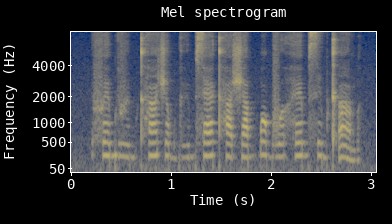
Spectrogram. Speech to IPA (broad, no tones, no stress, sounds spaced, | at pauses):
f ɛ b i v y b kʰ ã ʃ ɐ b ɡʱ y b s æ kʰ a ʃ a b ɓ ɔ b v ɤ h ɛ b s i b kʼ ã b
